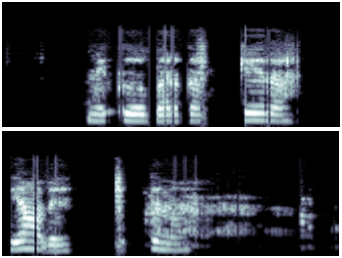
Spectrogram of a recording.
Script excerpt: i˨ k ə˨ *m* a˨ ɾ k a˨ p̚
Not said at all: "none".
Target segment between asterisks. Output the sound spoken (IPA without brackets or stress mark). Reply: b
